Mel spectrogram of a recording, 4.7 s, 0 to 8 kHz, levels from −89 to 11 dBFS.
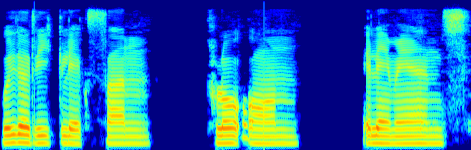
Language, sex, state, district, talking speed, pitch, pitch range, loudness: Hindi, male, Chhattisgarh, Balrampur, 50 wpm, 140 Hz, 140-145 Hz, -18 LUFS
